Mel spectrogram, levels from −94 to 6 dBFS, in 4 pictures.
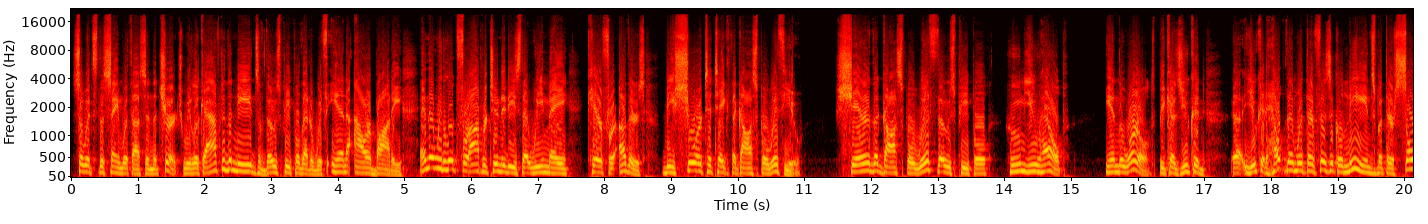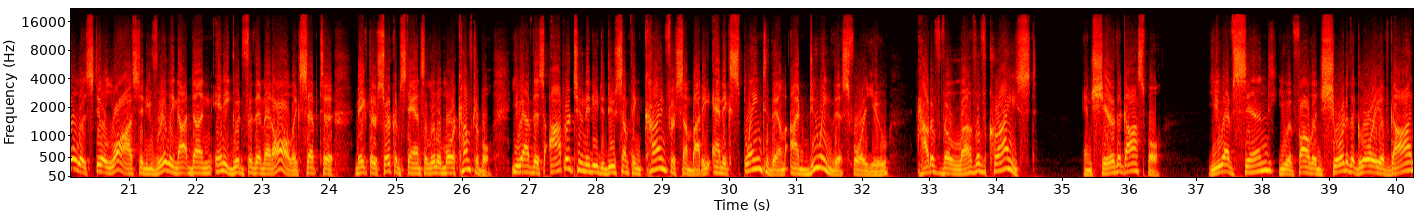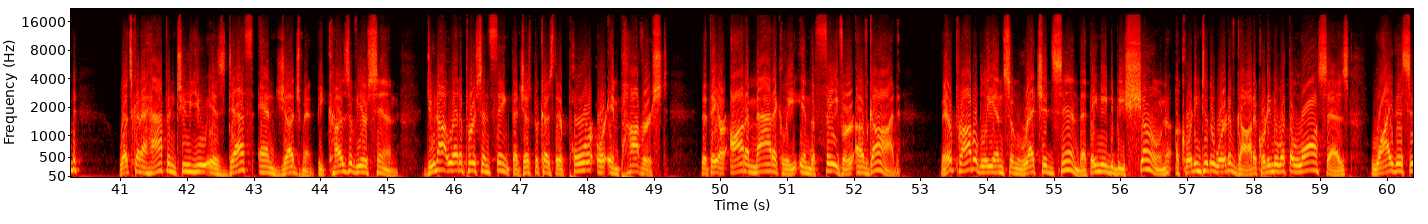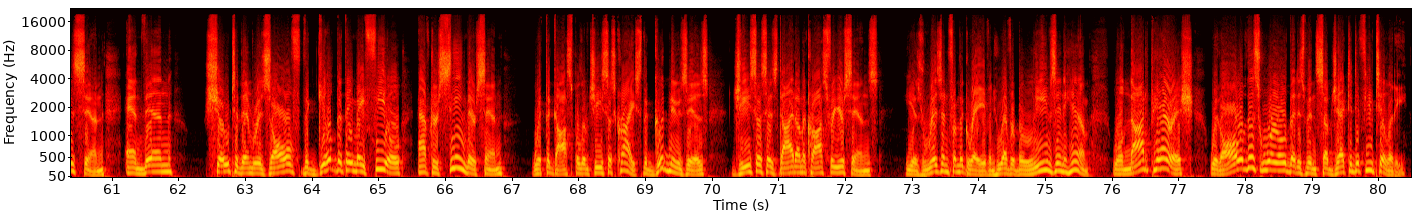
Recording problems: distortion; slight; 17% of the sound clipped

